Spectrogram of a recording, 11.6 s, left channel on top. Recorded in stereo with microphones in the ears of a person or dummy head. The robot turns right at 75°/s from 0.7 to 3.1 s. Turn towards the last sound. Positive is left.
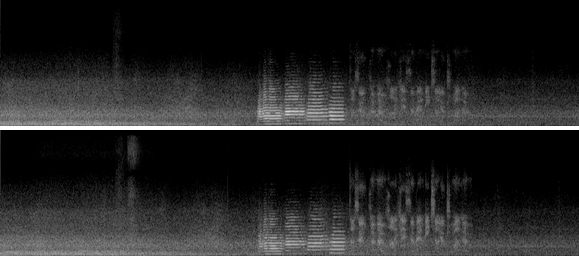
turn(degrees=-20)  # may be behind; listen again after turning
